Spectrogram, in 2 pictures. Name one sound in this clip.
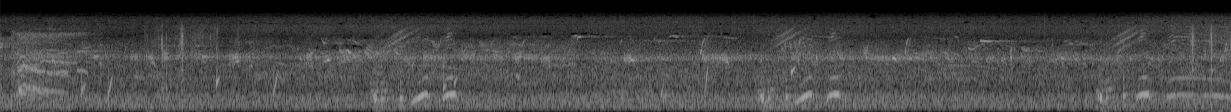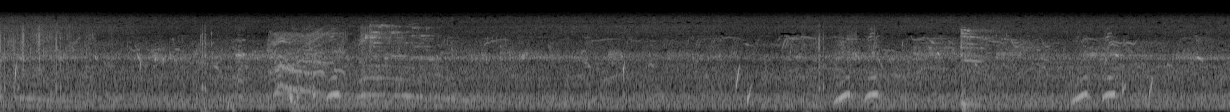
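Bright chimes ring quickly as bananas are collected.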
